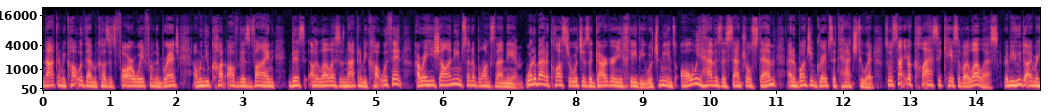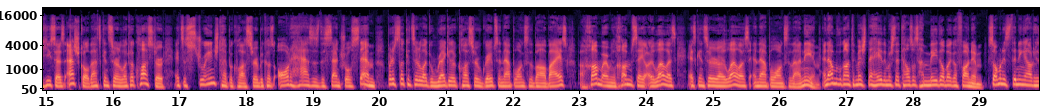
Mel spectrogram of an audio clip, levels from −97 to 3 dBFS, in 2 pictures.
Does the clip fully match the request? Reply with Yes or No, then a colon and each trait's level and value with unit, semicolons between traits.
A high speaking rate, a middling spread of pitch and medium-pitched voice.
Yes: fast, 275 wpm; average, 3.9 semitones; medium, 155 Hz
